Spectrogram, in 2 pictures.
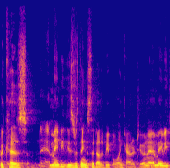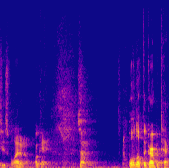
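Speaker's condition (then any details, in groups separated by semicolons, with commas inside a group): No condition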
